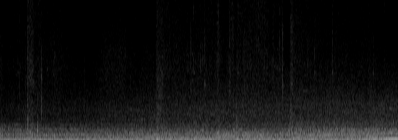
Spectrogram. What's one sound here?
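A heavy metal door slides open with a mechanical whir.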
